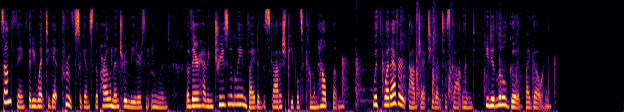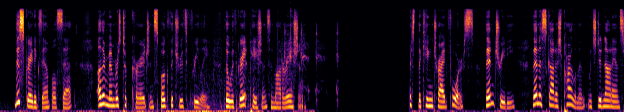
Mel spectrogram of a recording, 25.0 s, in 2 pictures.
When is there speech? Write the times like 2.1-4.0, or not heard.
0.0-11.1, 12.8-18.8, 20.6-24.9.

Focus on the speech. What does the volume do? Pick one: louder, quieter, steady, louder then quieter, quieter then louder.
steady.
